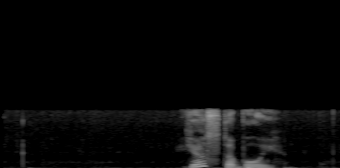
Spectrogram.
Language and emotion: Russian, sad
